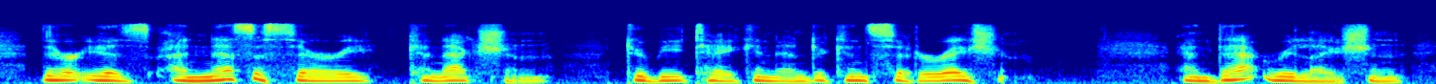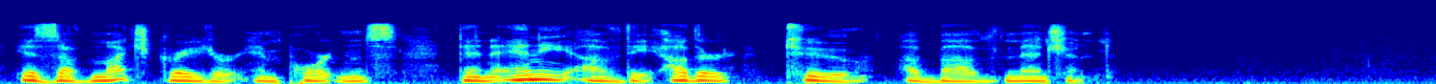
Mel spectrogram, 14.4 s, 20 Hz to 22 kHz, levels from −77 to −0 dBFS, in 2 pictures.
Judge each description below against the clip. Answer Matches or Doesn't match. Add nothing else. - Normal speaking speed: Doesn't match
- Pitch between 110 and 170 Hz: Matches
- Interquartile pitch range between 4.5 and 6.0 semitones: Doesn't match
